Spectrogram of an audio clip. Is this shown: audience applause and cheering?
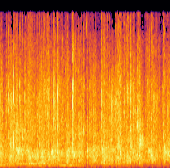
yes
